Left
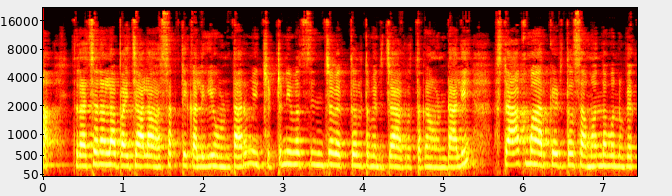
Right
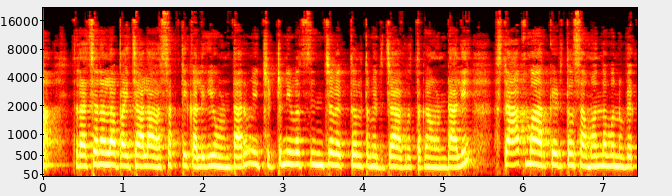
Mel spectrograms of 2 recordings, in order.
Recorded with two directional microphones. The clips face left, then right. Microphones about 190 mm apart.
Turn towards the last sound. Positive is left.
turn(degrees=-45)  # may be behind; listen again after turning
